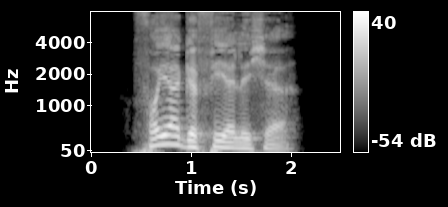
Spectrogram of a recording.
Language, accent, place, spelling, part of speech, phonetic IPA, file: German, Germany, Berlin, feuergefährliche, adjective, [ˈfɔɪ̯ɐɡəˌfɛːɐ̯lɪçə], De-feuergefährliche.ogg
- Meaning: inflection of feuergefährlich: 1. strong/mixed nominative/accusative feminine singular 2. strong nominative/accusative plural 3. weak nominative all-gender singular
